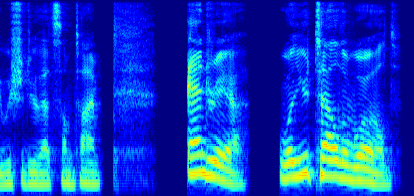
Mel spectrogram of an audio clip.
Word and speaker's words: Andrea: things you do okay Andrea is my name pronounced Andrea but I do love when Miriam pronounces it with a beautiful European accent I last month I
